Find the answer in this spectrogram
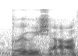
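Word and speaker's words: Brujah: Where the Blue Bloods think of themselves as rulers, the Bruja, or Bruja if you want to use their proper pronunciation, like to see themselves as preeminent revolutionaries.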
